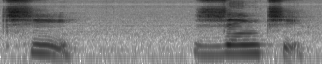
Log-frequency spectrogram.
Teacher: This final TE will have different pronunciation in different parts of Brazil. It could be te, it could be ti.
